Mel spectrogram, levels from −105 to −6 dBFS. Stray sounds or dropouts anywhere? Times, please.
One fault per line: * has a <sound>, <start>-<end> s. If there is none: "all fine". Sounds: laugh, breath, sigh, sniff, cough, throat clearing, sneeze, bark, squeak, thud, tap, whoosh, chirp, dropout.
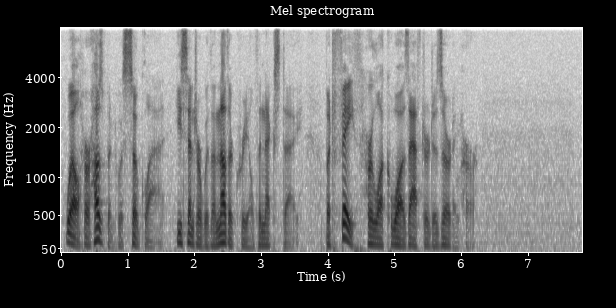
all fine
